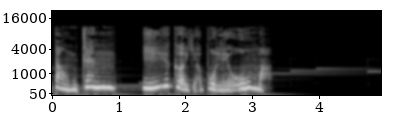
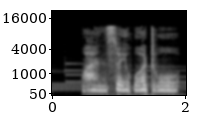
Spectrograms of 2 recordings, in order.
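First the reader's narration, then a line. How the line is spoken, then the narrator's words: Low pleading voice. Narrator (Chinese): 徐达低声哀求道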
